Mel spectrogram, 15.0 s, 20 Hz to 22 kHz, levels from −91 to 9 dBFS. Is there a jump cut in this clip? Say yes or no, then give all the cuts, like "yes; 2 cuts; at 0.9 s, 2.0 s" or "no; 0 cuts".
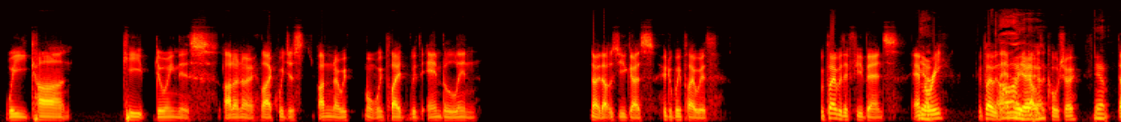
no; 0 cuts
